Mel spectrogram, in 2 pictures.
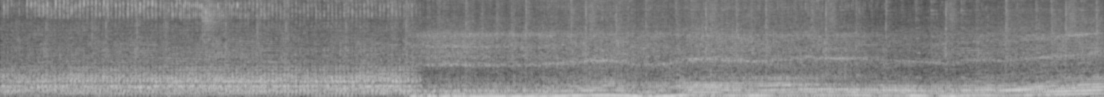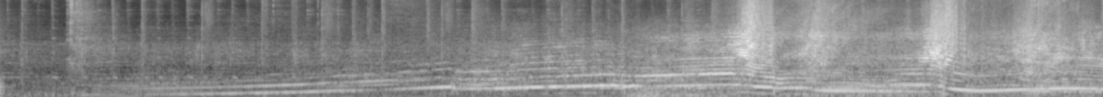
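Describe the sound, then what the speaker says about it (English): Racing motorbikes on track in the video game RiMS Racing, engines screaming loud and close as they rev up and down through gears, rising whines and sweeping pitch shifts with no talk. "the sound of these marvelous motorbikes when they're on track"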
